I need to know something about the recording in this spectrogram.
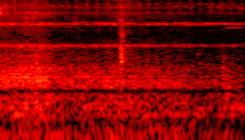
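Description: Near silence: only faint steady background noise.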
